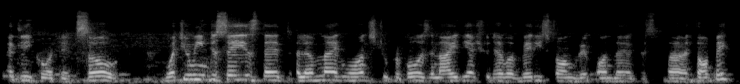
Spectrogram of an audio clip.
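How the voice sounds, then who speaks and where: Male moderator, notably high-pitched voice, dry close sound, hosting a panel talk. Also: fairly even intonation, a little fast, no echo, low-quality recording. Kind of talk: moderating an online panel discussion.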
